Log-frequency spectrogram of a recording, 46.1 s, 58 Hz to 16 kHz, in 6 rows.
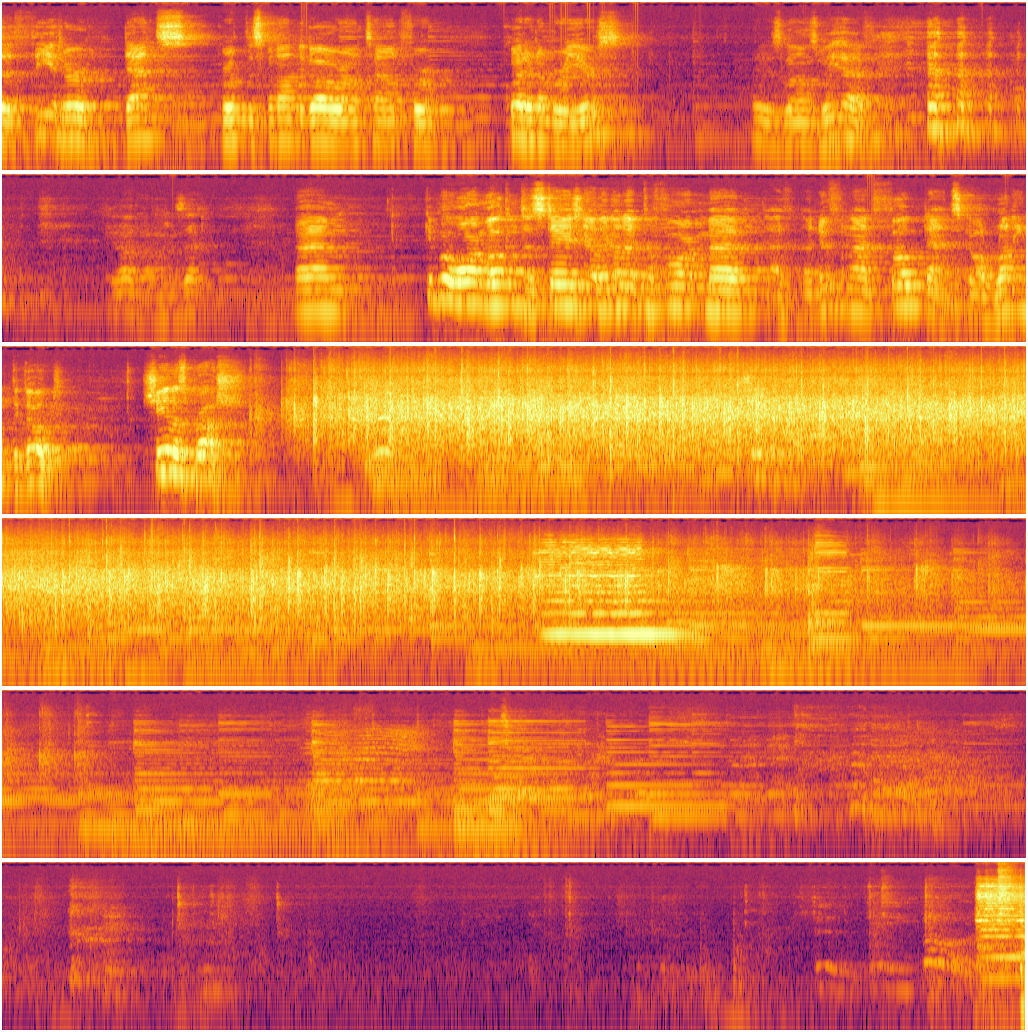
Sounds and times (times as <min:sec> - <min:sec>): Music: 0:00.0 - 0:38.8, 0:44.0 - 0:46.0.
